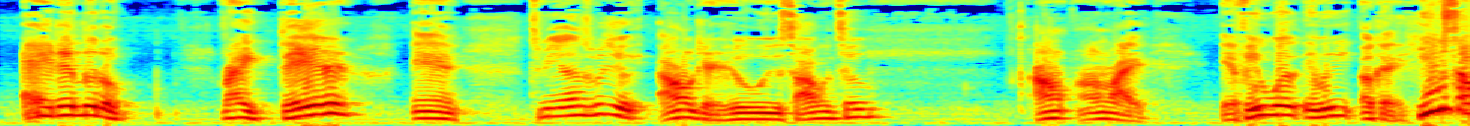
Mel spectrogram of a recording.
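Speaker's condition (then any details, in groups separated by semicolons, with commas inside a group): No condition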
